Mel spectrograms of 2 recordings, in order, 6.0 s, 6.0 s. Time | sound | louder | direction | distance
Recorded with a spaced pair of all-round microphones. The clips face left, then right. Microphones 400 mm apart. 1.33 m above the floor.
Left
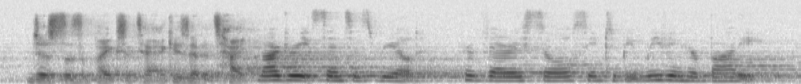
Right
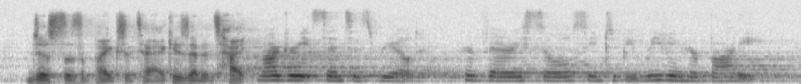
0.2 | a man speaking | right 6 dB | 70° right (ahead or behind) | 0.7 m
1.9 | a woman speaking | even | 5° right (ahead or behind) | 1.1 m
